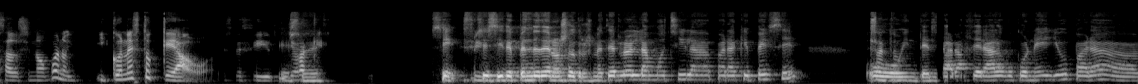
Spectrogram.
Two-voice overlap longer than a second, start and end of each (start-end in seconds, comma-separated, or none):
none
